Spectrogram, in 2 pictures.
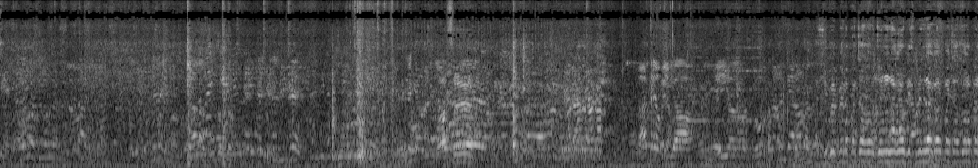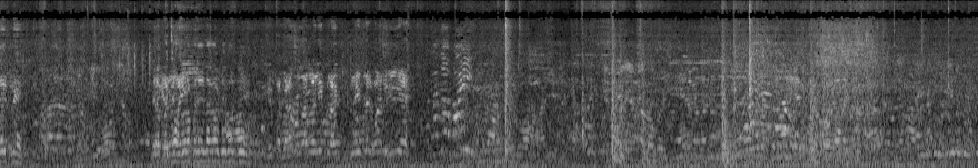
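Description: Men talk and chatter nearby in a busy crowd.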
